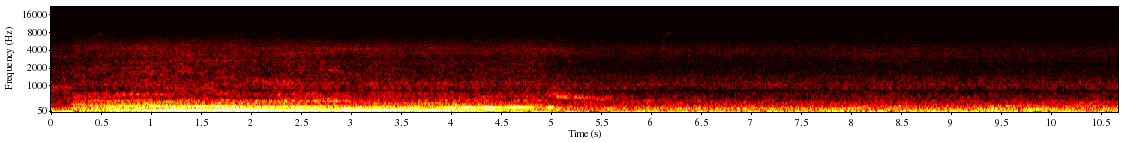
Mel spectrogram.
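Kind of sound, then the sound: vehicle, car driving in traffic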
